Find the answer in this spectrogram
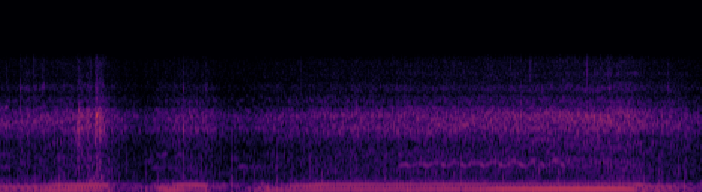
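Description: Engine of a lifted Jeep Cherokee XJ under load while rock crawling over boulders: it revs up and drops back a few times, then holds a steady higher speed for several seconds and eases off near the end. A sharp knock about a second in.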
